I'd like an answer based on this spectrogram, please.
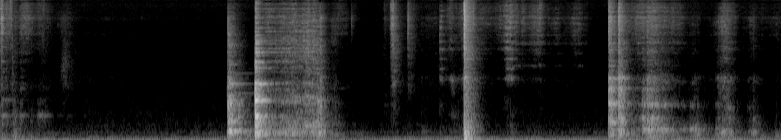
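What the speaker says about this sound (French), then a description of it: "J'enlève la marmite pour voir si je n'empêche pas quelque chose." A cooking pot lifted off and handled, giving a few separate metallic clanks and scrapes spaced over several seconds against a low steady hum, close and otherwise quiet.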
